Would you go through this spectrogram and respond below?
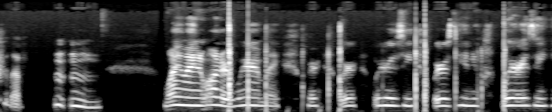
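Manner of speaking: put-on frantic, disoriented, high, rushed panic. Retelling waking in the water and calling for someone: imitating her own panic. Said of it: "freaking out".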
